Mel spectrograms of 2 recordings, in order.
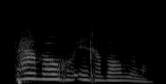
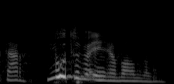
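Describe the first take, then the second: First: Said in the usual way. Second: Moeten punched hard and loud; moeten, not mogen, driven home loud; stress on moeten. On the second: Shown as a demonstration. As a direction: hit the word moeten as an obligation. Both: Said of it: "Sterker nog".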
